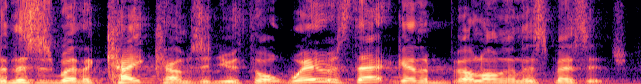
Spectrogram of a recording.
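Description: Speaking in an Australian accent, a man sounds animated. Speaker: preacher. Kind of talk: sermon.

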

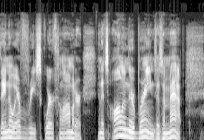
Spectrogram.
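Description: A man with an American accent talks at a very fast pace, his pitch sitting in the middle range. The sound is dry and close, with no echo at all. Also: very clean recording, silent background. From Southern California. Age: 60s. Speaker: linguist. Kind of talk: interview. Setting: in person.

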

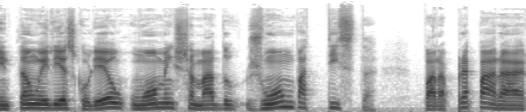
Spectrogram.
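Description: Very slowly and with an English accent, a man speaks at fairly high pitch with ordinary pitch variation, the sound dry and close with no echo in a very clean recording over a silent background. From United States. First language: English (speaking Portuguese). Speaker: pastor. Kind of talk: sermon.

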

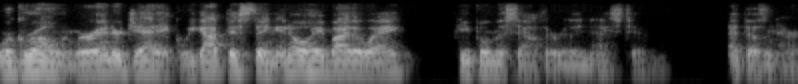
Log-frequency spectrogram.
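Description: A man with an American accent and a plain, everyday voice talks at a fairly quick pace and medium pitch. His intonation is fairly even, though his loudness swings widely. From New Jersey. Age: 40s. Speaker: business owner. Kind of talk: casual chat.

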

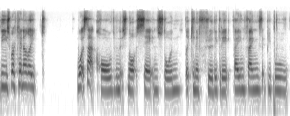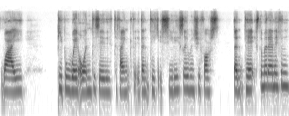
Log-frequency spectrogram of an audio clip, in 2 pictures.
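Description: A woman with a Scottish accent speaks at a fairly quick pace in a medium pitch, with fairly even intonation and a dark, mellow tone. The sound is dry and close with no echo, over a quiet background. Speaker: podcast co-host, university student. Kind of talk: casual chat.

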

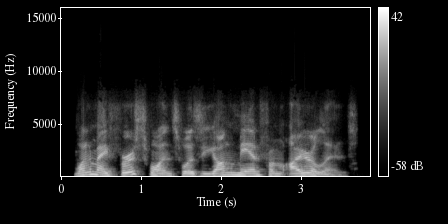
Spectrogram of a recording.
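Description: A woman's fairly low voice, a normal speaking voice, at a fairly slow pace with ordinary pitch variation against a quiet background. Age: 60s. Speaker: psychic medium, former social worker. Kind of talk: casual interview.

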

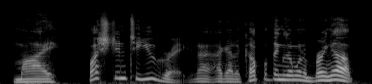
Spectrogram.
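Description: A man's unremarkable speaking voice, lively intonation at a moderate pace, on a very clean recording with a silent background. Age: 30s. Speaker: sports podcast host. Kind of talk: casual sports talk.

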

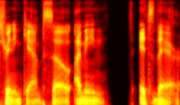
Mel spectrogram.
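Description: Heard in a very clean recording with a silent background, a man speaks at a fairly quick pace with vocal fry and an American accent. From Texas (Temple). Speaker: podcast host. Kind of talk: casual chat. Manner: enunciating carefully.

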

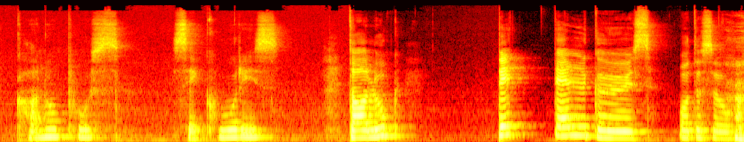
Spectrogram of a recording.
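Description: A woman with a Swiss accent speaks very slowly at a medium pitch, with long, frequent pauses. Her intonation stays fairly even. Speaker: podcast co-host, actress. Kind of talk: casual game-show chat.

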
